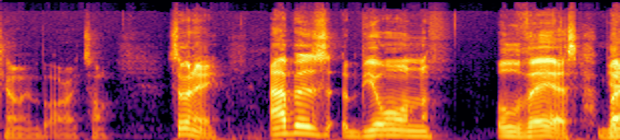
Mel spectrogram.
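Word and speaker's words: Thom: and thousands of creators Tom is it Tom it's t h Tom so anyway ABS bjoras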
